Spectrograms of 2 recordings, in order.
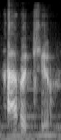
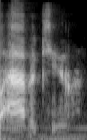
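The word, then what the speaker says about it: Abiquiú: This is the original pronunciation for abacu. So abacu is a Spanishized version of the Tewa word Aveh Tsugeh.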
